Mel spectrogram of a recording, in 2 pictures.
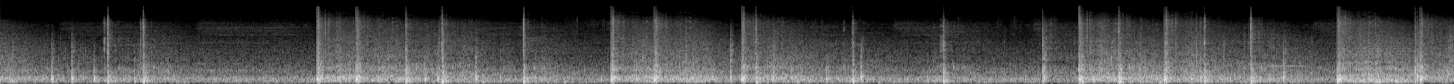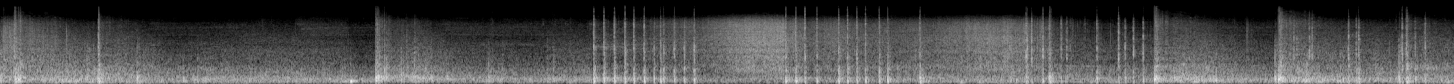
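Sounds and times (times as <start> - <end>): continuous rumble: 0.0 - 29.0
firework shells bursting: 17.5 - 29.0.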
